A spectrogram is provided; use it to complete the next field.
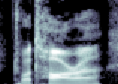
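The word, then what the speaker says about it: Tuatara: podcast had talked about the SSC twara I think is how you pronounce that that is Shelby supercar's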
